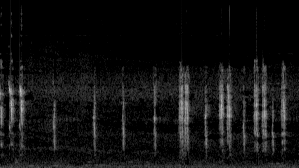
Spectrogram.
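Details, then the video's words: Velvet-fronted nuthatch luring calls combined with juvenile voices: irregular, very high, sharp chips, some doubled or tripled, spaced unevenly over quiet background. "SUARA PIKAT BURUNG RAMBATAN"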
